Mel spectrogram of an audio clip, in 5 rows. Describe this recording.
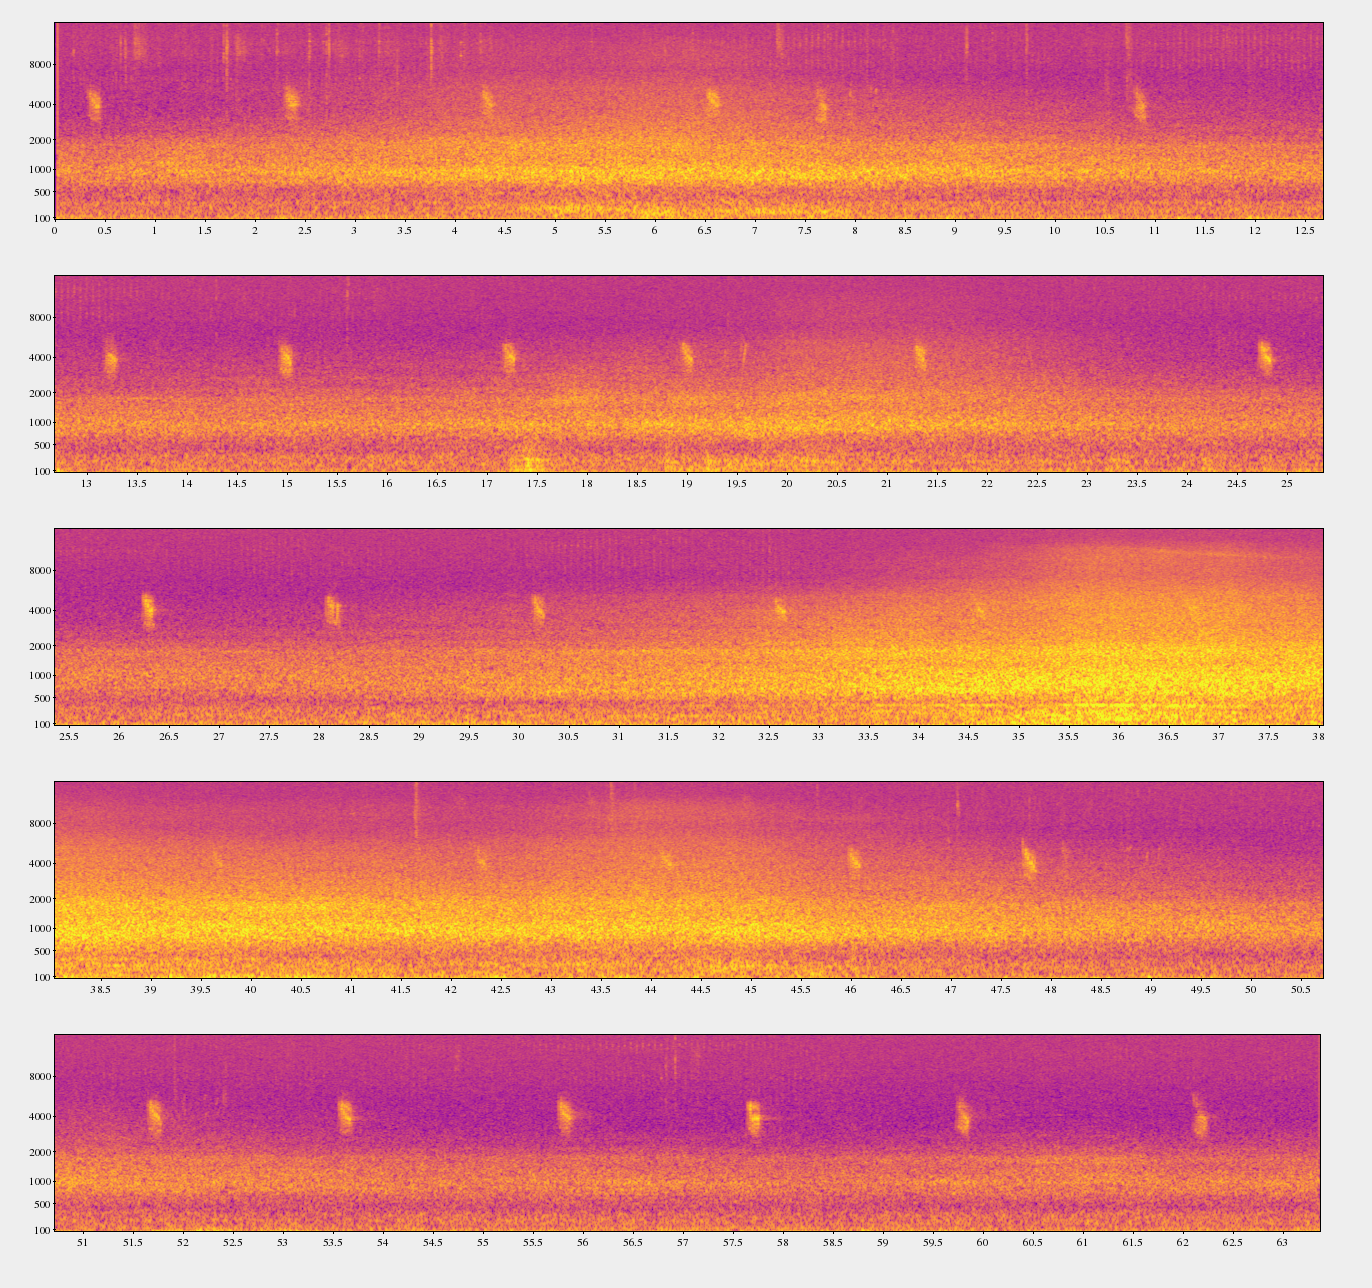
Listening to the soundscape at the recycling centre. Great drone/hum from Irish cement across the road. #WLD2018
